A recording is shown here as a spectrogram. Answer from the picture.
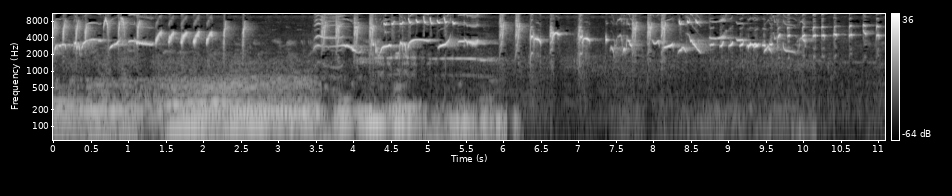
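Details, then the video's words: Purple-throated sunbird song used to tutor Oriental magpie-robins: shrill buzzy trills and rapid chips, with a steady low droning hum during the first six seconds that then drops away, leaving crisp high twittering. "MATERI KACER X KONIN (Kolibri Ninja) masteran ampuh untuk Kacer meningkatkan emosi"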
